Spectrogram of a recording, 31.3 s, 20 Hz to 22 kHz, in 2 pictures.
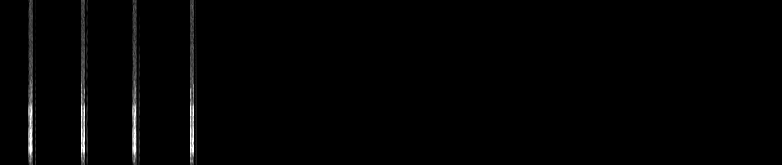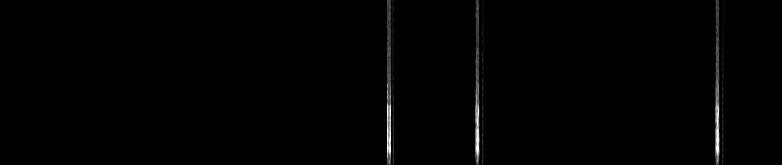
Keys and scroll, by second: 0.0-6.2 typing, 22.6 ', 22.6 Return, 23.2 Delete, 24.6-26.2 typing, 28.9-31.2 typing.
